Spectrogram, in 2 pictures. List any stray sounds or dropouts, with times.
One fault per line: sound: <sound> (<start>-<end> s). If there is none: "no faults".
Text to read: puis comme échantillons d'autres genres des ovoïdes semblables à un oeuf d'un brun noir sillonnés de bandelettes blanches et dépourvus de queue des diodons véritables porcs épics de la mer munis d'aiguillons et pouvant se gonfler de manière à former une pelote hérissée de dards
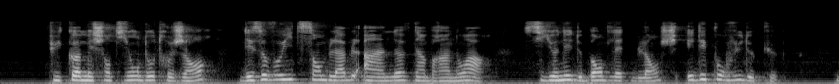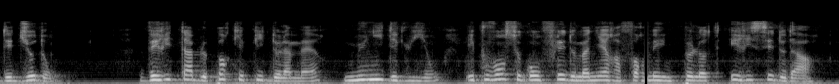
sound: dropout (14.8-14.9 s)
